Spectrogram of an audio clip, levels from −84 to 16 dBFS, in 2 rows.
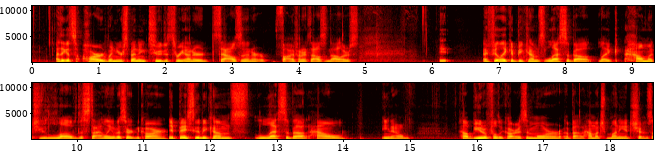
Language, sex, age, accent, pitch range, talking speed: English, male, 30-49, American, 100-125 Hz, 185 wpm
